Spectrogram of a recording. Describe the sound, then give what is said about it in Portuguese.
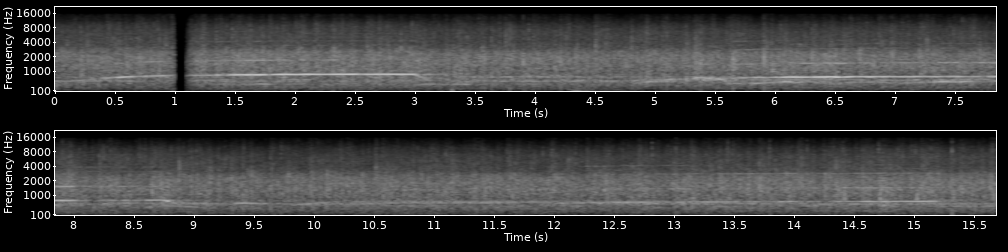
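An audience applauds the Lord during worship in a steady, dense wash of clapping that runs unbroken for about fifteen seconds, with a few sustained tones ringing faintly beneath it. “Aplauda o Senhor.”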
